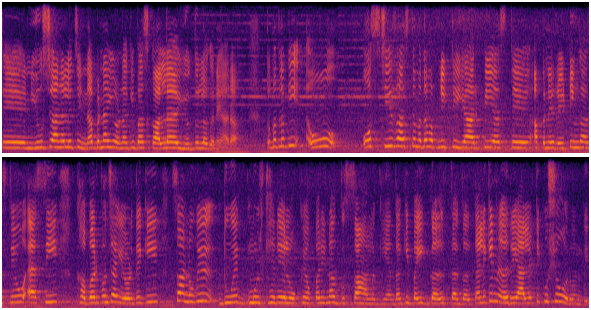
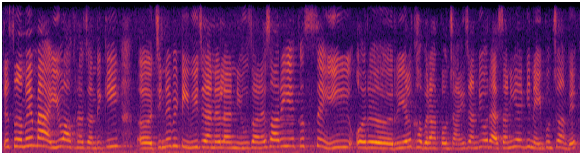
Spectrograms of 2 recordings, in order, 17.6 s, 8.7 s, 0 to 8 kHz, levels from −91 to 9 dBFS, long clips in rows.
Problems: constant background noise, echo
